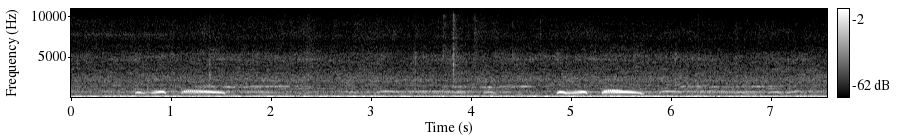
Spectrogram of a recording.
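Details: Spotted dove kept as a decoy to draw in wild birds, cooing in phrases of a doubled short note followed by a drawn-out falling coo, repeated three times, with softer coos between and constant low rumble underneath.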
